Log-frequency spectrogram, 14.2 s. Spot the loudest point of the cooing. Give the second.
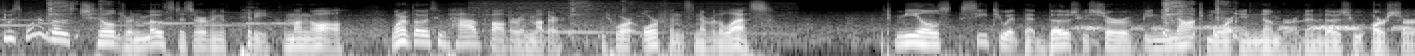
13 s.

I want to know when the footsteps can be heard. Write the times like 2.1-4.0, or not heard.
not heard.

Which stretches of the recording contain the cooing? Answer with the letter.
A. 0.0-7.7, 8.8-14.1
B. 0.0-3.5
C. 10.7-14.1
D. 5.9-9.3
C.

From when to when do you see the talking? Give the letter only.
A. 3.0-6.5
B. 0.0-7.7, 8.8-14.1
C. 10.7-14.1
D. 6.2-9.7
B.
